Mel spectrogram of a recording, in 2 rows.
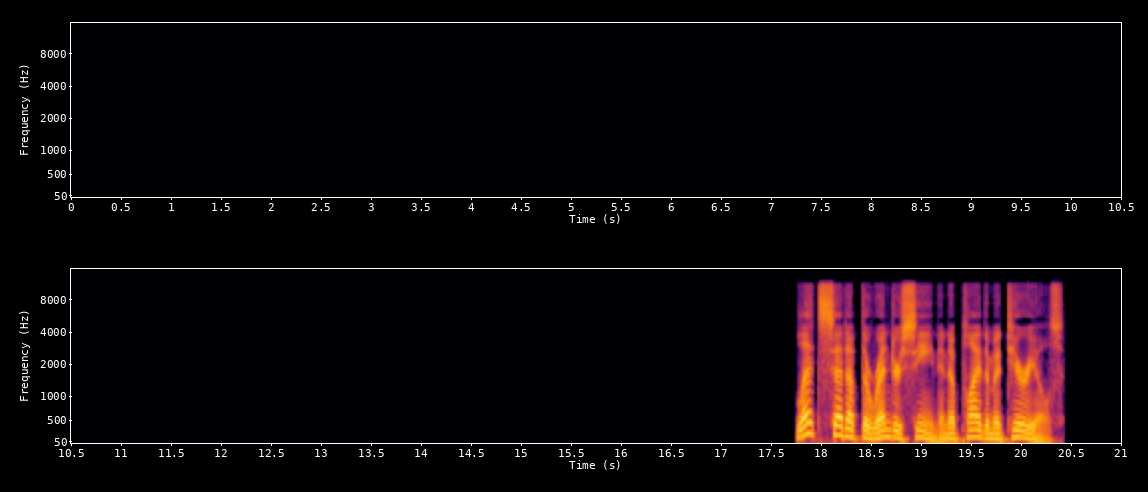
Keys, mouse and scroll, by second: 0.0-0.4 scroll down 3, 1.0 click, 1.6 right click, 2.7 click, 3.2 middle click, 6.8 click, 7.4 click, 9.5 click, 11.7 click, 12.8 middle click, 16.1 middle click, 17.1-17.6 scroll down 3, 17.4 middle click, 18.3 ctrl+alt+KP_0, 19.0 shift+`, 20.9 click.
